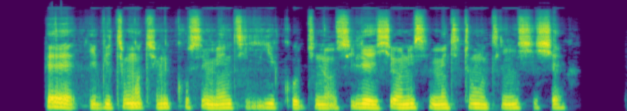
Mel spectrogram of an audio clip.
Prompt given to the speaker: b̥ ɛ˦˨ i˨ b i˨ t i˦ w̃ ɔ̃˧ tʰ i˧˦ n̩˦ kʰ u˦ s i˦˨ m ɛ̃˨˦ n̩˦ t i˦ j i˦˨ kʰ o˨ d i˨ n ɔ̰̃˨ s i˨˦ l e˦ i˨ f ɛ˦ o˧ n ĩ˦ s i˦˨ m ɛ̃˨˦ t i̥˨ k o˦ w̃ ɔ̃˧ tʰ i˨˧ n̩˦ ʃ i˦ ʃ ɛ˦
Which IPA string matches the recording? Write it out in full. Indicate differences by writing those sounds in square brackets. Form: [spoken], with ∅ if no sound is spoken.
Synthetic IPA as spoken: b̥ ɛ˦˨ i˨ b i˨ t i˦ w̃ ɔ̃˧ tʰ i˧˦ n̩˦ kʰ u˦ s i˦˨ m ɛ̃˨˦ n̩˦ t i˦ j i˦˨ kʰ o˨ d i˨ n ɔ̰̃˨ s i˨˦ l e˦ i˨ [ʃ] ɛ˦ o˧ n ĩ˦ s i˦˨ m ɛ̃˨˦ t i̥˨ [t] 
